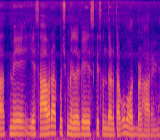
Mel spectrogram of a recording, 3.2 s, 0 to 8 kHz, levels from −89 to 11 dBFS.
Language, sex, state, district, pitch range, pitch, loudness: Hindi, male, Uttar Pradesh, Muzaffarnagar, 125-140 Hz, 130 Hz, -18 LUFS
